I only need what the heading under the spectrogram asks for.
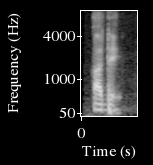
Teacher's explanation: And the K with the glottal stop. So I changes into E and K with the glottal stop.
